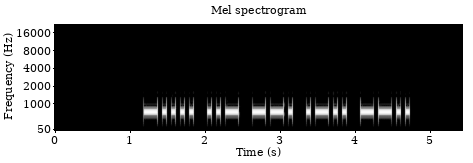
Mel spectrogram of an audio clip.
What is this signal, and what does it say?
Morse code, heard as a keyed tone, about 20 wpm, 700 Hz. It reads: 6UGLZ
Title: Code Groups - 5 Letter:Numbers - 20wpm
